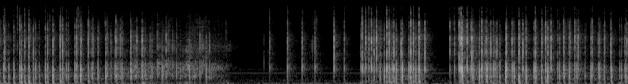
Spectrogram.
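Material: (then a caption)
Cardboard, plastic. Fingernails tap rapidly on the front cover of an "All About Me" hardcover book in clear plastic wrap, the book solid beneath it. The taps come as fast, crisp, bright clicks with a crinkly plastic crackle. They thin to a few quieter, sparser taps midway before the dense rapid tapping resumes.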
